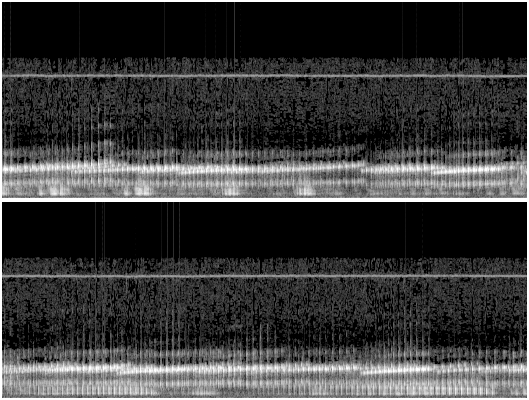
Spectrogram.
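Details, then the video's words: Frogs singing in spring at dusk on the small lakes and ponds of Nebraska's Sandhills; many callers form a steady high trill, with rising sweeps repeated about every one to two seconds and lower rattling croaks beneath. "RELAXING SOUNDS OF FROGS"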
